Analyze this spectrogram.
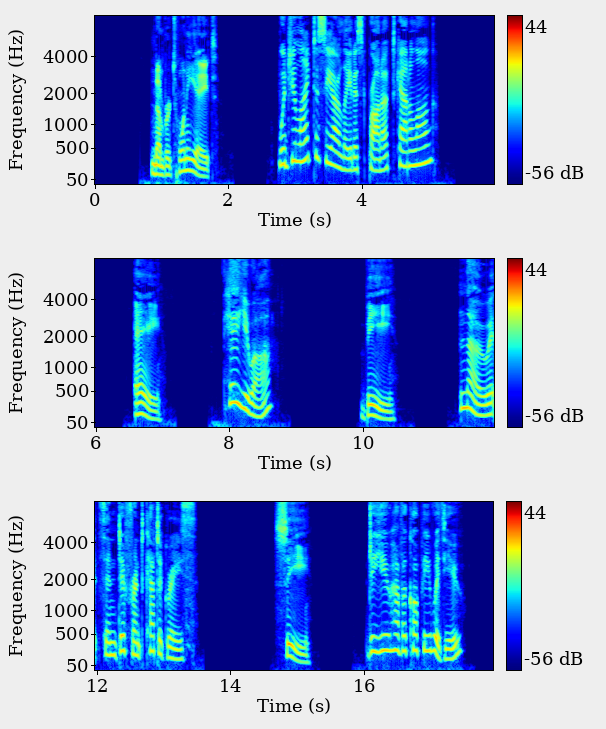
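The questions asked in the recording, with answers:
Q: Would you like to see our latest product catalog?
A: C: Do you have a copy with you?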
